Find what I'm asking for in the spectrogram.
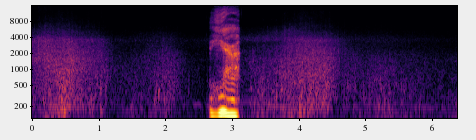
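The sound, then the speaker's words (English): Ocean waves wash onto the shore in soft, broad swells of hiss that rise and fade twice, with a brief spoken word from a voice in between. “We really got him back to the ocean.”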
